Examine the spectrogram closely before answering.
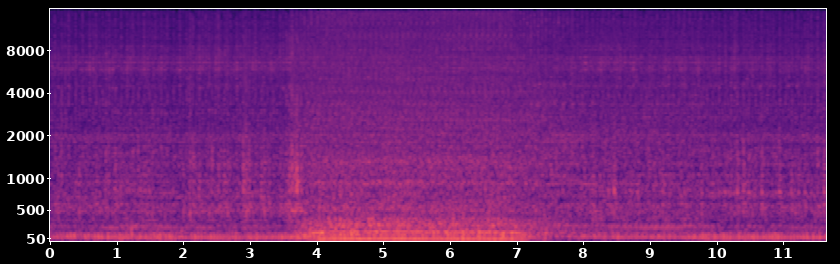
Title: Engine knock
